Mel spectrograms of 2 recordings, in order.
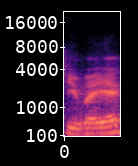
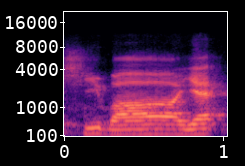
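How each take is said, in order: First: The middle vowel is said short. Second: The middle vowel is said long. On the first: The speaker calls it wrong. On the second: The speaker calls it right.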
